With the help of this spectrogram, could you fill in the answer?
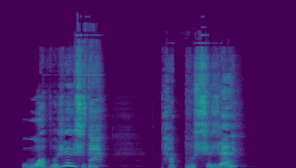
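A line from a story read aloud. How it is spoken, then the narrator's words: Furious. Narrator (Chinese): 孟母一听，勃然大怒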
